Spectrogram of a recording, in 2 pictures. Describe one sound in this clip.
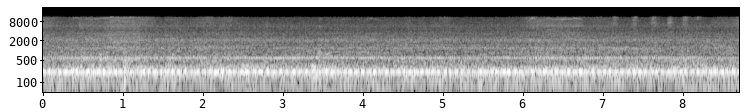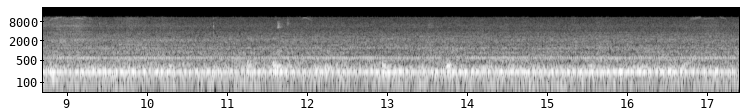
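A brush softly scrapes across a canvas.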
